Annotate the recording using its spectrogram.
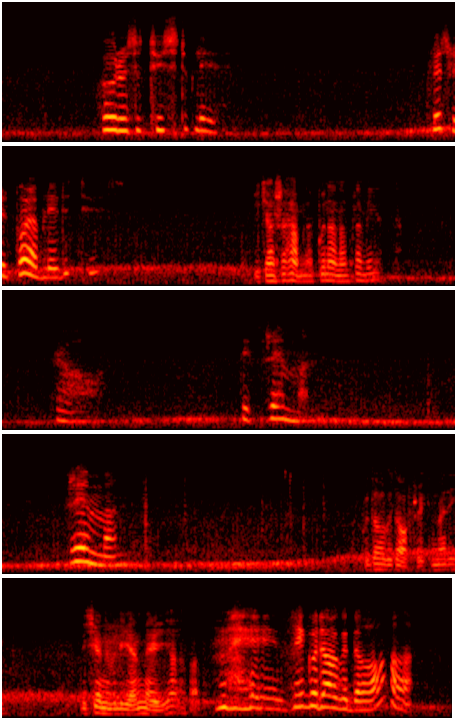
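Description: A young woman speaks softly and nervously close by.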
